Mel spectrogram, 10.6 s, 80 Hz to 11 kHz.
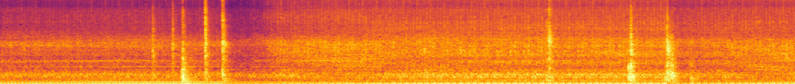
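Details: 1999 Honda Civic EX, D16Y8 engine at idle after months of spirited driving, burning oil with blue smoke and compression loss: light uneven tapping and some louder clicks like a bad rocker or lifter; owner suspects piston slap from worn cylinders.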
